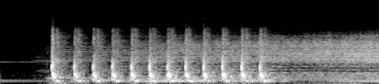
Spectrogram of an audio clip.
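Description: knocking on a door

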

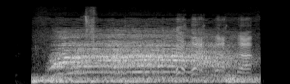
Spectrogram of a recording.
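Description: person shrieking

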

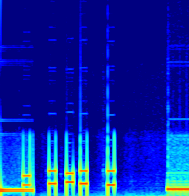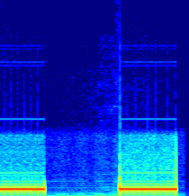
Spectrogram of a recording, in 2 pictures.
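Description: telephone number being dialed

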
